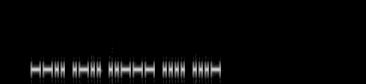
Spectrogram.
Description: Morse code, heard as a keyed tone, about 40 wpm, 700 Hz. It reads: ZL2HV
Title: DXCC-100 Call Signs - 5 Characters - Repeated 3x - 40wpm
